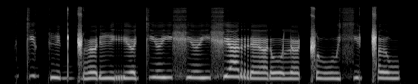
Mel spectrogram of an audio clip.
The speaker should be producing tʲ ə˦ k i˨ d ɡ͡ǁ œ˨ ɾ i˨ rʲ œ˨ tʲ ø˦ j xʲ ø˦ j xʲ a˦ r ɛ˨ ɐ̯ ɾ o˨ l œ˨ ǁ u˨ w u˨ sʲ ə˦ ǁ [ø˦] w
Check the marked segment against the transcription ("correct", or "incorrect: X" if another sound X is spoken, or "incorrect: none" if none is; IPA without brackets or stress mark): incorrect: ə˦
